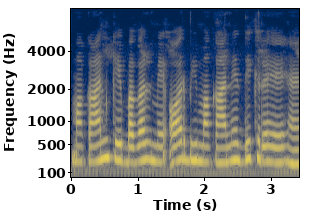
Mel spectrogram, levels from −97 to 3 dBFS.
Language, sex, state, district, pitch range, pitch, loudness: Hindi, female, Jharkhand, Garhwa, 235-260 Hz, 245 Hz, -16 LUFS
